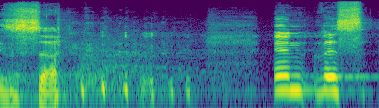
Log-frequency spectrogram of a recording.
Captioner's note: Angela and audience laughing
